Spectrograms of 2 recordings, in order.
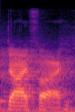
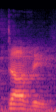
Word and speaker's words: Dyfi: sake I thought it was difi yeah it was straight up but it's it's iPhone I've been told it's dovey right yeah okay I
